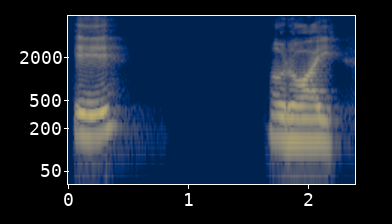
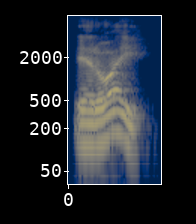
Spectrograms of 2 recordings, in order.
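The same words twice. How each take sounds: First: "e", a clear pause, then "rói"; syllable by syllable. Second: Said in the usual way. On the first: Shown as a demonstration. Teacher showing the separated syllables, with a pause between. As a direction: split "herói" into two detached syllables. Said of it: "quando eu separei aqui". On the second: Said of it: "a sílaba de".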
